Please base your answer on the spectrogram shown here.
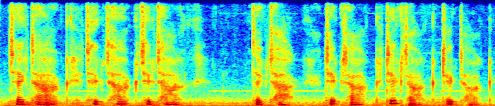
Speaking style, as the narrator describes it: Wyrus occasionally mumbles

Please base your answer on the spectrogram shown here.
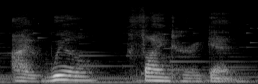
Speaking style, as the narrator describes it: he said softly

